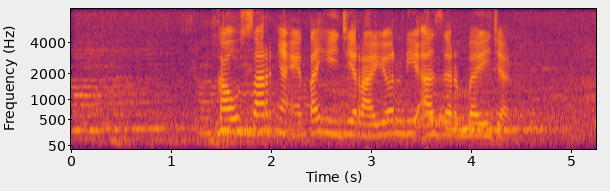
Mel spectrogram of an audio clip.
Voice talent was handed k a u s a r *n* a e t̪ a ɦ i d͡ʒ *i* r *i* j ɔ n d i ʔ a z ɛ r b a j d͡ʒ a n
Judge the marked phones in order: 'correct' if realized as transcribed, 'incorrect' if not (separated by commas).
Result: incorrect, correct, incorrect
